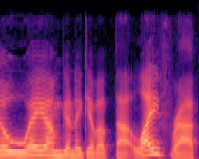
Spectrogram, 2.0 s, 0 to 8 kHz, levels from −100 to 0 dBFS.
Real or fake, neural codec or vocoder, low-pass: fake; codec, 16 kHz, 0.9 kbps, LongCat-Audio-Codec; 7.2 kHz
